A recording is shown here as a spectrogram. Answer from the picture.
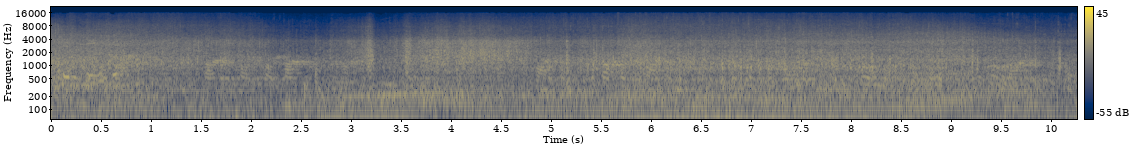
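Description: Wind rushing across the microphone outdoors, with the low steady hum of an idling vehicle engine setting in about three seconds in.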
